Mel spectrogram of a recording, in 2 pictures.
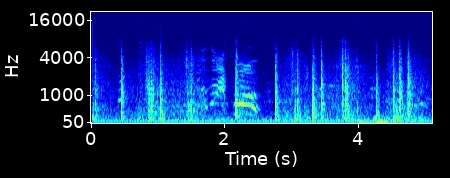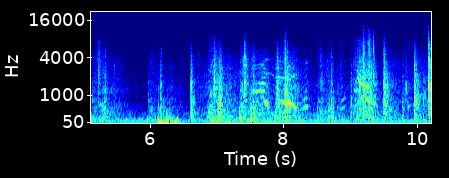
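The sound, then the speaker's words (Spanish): A rapid, sustained burst of gunfire, dozens of sharp shots cracking in quick irregular succession, loud, with voices faintly audible beneath the barrage. “Se escucharon 170 disparos.”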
